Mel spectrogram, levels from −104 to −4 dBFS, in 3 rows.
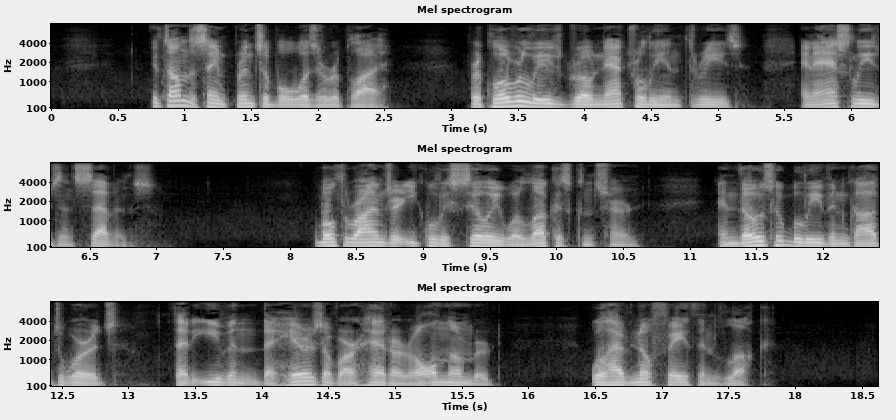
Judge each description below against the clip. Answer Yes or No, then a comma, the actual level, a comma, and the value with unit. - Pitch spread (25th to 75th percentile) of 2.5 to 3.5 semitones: No, average, 3.9 semitones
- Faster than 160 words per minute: Yes, average, 170 wpm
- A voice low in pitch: Yes, low, 105 Hz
